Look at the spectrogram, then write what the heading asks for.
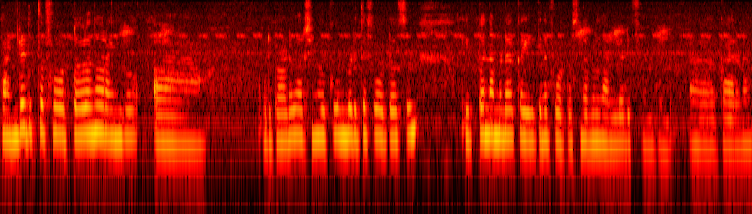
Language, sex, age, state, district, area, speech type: Malayalam, female, 18-30, Kerala, Kollam, rural, spontaneous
